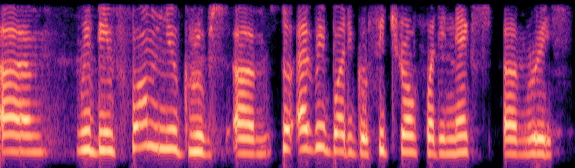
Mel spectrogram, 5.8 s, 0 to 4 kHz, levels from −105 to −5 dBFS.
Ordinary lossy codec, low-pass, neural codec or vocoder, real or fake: none; 3.6 kHz; vocoder, 44.1 kHz, 80 mel bands, Vocos; fake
